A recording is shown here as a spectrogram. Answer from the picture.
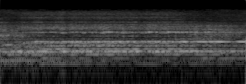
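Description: A choir singing, holding long sustained chords; the harmony shifts shortly after the start, with a new higher note entering.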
